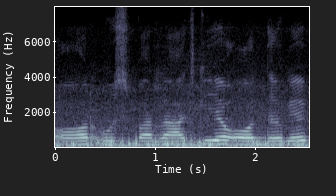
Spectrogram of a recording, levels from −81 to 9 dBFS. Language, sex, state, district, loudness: Hindi, male, Chhattisgarh, Bilaspur, -18 LUFS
